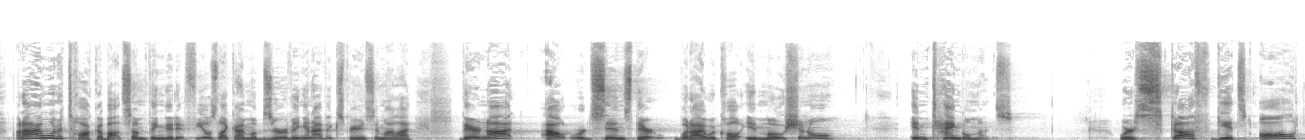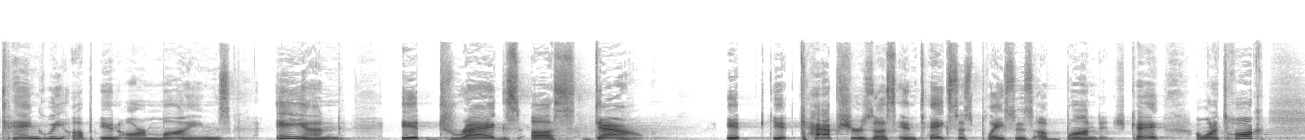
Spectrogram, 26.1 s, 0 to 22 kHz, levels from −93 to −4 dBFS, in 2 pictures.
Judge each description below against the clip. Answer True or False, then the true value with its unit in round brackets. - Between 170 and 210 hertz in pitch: True (190 Hz)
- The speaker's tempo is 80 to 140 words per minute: True (135 wpm)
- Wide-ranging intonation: True (5.9 semitones)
